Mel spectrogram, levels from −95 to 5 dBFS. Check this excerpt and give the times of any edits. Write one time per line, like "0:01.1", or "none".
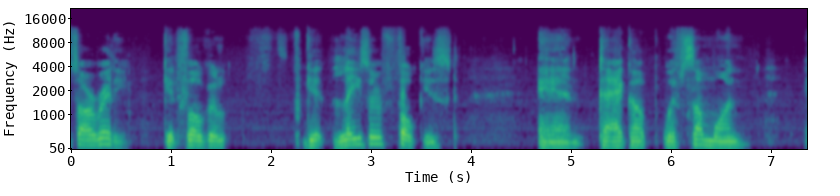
0:05.2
